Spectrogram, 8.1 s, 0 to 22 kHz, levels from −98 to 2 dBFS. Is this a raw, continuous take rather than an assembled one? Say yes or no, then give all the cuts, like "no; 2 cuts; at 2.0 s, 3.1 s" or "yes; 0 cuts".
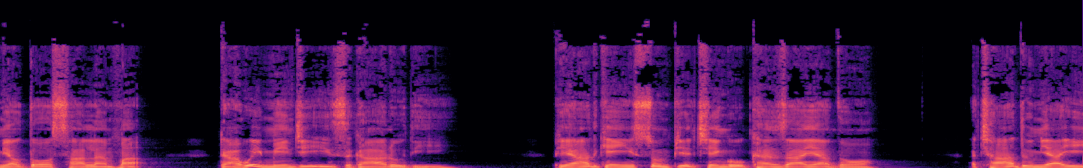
yes; 0 cuts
